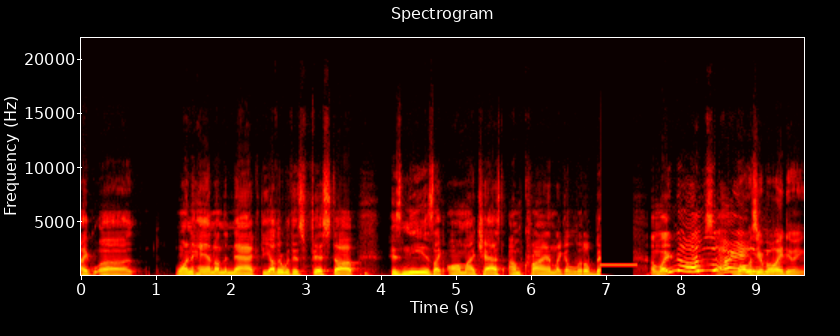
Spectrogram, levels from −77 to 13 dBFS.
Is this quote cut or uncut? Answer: uncut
